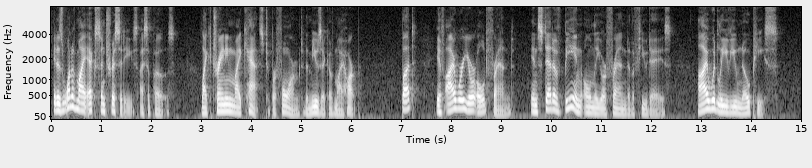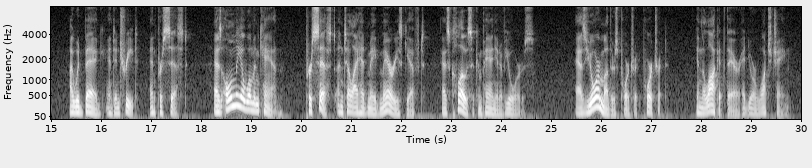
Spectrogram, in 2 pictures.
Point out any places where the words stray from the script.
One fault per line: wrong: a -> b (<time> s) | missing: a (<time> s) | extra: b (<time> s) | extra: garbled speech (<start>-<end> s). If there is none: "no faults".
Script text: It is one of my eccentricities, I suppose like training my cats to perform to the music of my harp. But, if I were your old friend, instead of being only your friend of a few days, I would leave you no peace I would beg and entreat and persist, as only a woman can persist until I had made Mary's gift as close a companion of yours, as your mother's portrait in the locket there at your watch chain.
extra: portrait (26.8 s)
